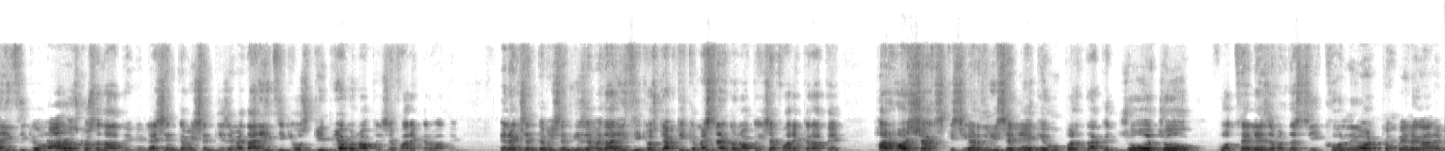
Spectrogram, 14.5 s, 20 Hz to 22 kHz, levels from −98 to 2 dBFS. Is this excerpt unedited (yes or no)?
yes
